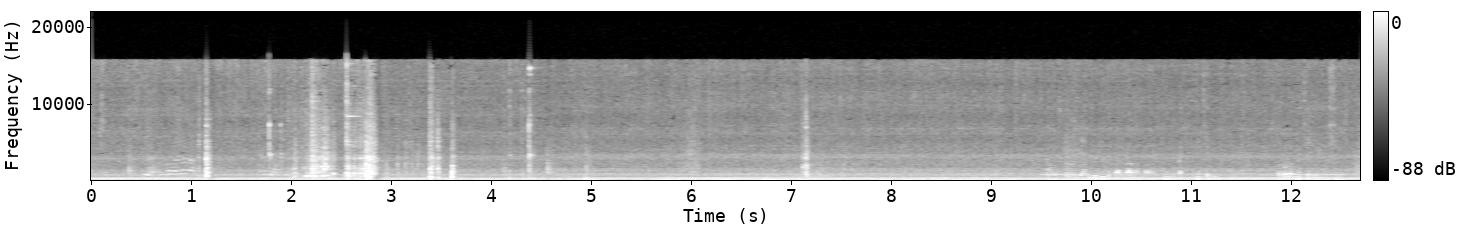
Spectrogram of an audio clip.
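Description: Steel grader transmission parts, clutch plates, bearing races and gears, clinking and knocking now and then as they are oiled and fitted together by hand, over a steady low machine hum.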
